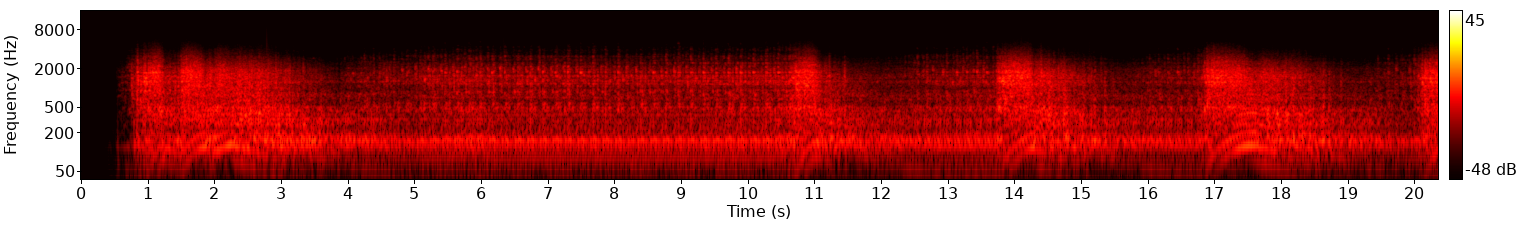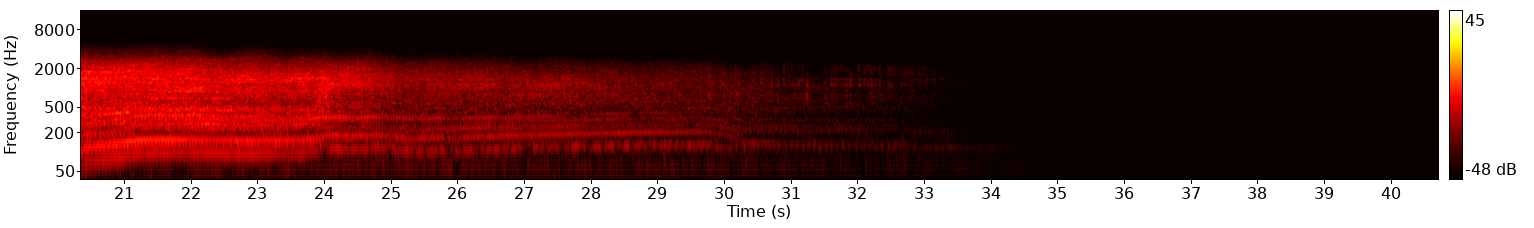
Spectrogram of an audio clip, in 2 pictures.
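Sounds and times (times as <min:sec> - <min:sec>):
very old car: 0:00.6 - 0:34.4.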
